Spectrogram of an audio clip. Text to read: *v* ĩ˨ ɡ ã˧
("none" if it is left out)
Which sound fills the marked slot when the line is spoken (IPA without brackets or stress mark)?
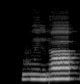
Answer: v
